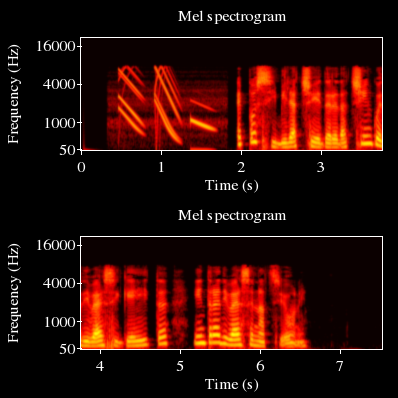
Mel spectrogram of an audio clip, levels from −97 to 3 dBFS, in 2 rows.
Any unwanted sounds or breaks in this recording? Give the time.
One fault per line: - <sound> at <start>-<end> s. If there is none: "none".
- chirp at 0.5-1.7 s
